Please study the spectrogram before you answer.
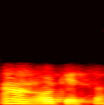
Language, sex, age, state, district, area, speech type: Malayalam, female, 18-30, Kerala, Palakkad, urban, conversation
